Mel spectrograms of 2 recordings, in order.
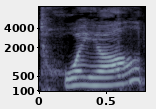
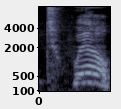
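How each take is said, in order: First: The vowel sounds like the one in 'boil'. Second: The vowel sounds like the one in 'will'. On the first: "we say toil" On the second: "I don't think it's twill"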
